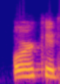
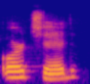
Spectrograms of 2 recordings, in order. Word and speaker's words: Orchid: come to realize that Orchid is a really hard word for a lot of people when they see it they want to say Orchard and they don't know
